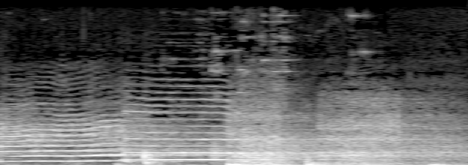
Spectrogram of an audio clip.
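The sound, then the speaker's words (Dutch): A stiff door, being unlocked with a key, creaks open with a drawn-out, high squeal, then a few dull clunks and rattles follow as the latch and door give way, with no voices. “Ja, dit valt niet mee, hè, die deur. Ja, daar komt ie. Oh ja, hij gaat open.”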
